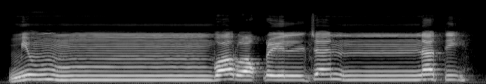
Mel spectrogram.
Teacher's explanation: और ये बात याद रख लें, जन्ना नून मुशद्दद है और नून मुशद्दद और मीम मुशद्दद में हमेशा गुन्ना होता है। गुन्ना के माना नाक में आवाज़ लेकर जाएंगे और एक अलिफ की मिकदार गुन्ना करेंगे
